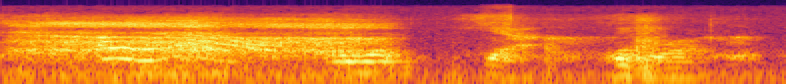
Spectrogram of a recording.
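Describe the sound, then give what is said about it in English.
A big, drawn-out yawn, loud, with a breathy, voiced stretch lasting about two seconds, followed by a few softer exhales and mouth sounds as it trails off. “Oh, big yawn.”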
